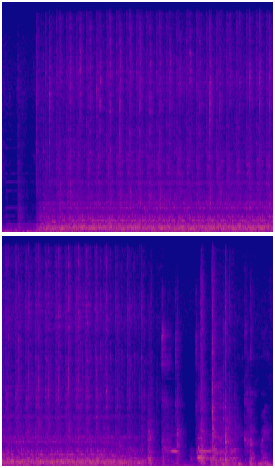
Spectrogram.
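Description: A sewing machine stitches a quilt panel for a lattice flower design, running steadily and close for several seconds before stopping, followed by a few light clicks and handling sounds.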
